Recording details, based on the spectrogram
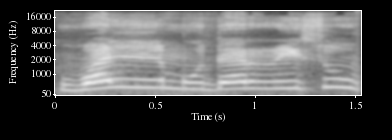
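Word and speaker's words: وَالْمُدَرِّسُ: वल प्रोनाउंस किया हमने, वह अल नहीं किया, क्यों, क्योंकि अलिफ लाम में जो हमज़ा होता है वो कैसा होता है, हमज़तुल वस्ल होता है, ठीक है।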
